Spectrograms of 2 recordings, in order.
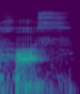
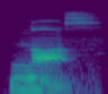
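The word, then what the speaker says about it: нос: The next one is not horse, right? It's nose. Nose.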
